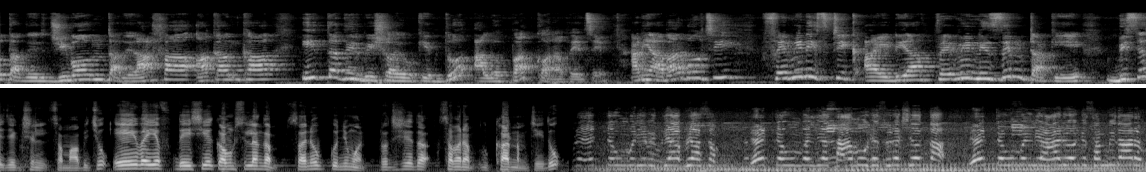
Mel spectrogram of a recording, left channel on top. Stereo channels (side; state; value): both; different; correlation 0.00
